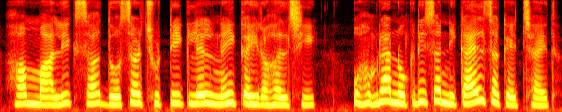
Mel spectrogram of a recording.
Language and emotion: Maithili, fearful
